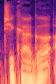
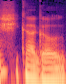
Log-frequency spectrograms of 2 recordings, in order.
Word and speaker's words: Chicago: To Chicago dla nas oczywiście nigdy nie Chicago, ale mhm. Zaprezentowałaś właśnie tą wymowę, którą czasem słychać w westernach. Chicago, takie Chicago. Si jak tak. Chicago. – Tak, tak, u nas bardziej tak twardo, Chicago.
